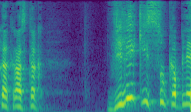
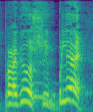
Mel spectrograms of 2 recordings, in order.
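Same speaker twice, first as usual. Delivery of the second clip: ordinary delivery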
